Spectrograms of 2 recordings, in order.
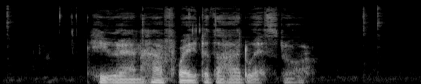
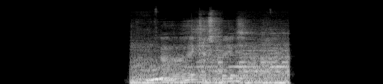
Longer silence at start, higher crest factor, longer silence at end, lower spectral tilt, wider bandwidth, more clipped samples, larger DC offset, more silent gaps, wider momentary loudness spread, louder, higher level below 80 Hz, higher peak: second, 0.9 s vs 1.3 s; first, 20 dB vs 14 dB; second, 0.4 s vs 0.95 s; about the same, -5.5 dB/octave vs -6.5 dB/octave; first, 16.5 kHz vs 12.5 kHz; neither; neither; neither; first, 24 LU vs 6 LU; second, -22 LUFS vs -14 LUFS; second, -40 dBFS vs -22 dBFS; second, -4 dBFS vs 0 dBFS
